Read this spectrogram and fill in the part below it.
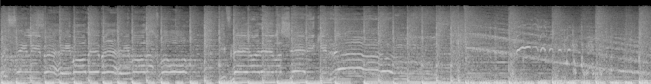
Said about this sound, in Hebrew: איזה, תקשיבו, הם עכשיו רותמים פה את הסוסים.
